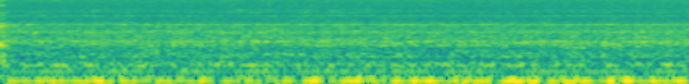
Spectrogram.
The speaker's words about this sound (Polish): Ja gotowanie wody poznaję po tym. O, teraz się zaczyna zmieniać dźwięk.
